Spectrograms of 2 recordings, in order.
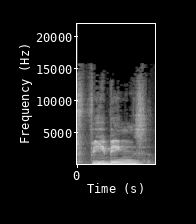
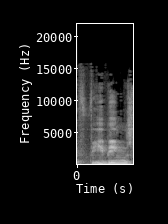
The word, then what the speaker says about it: Fiebing's: so you don't miss it this time it's fiebing's leather die fiebing's leather die nights how I pronounced it fi e bi NGS leather die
